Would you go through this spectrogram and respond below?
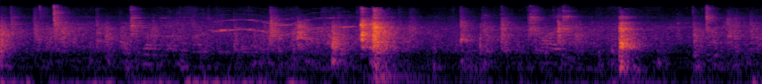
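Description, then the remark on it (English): A door is closed during a short break in a meeting, shutting with a solid thud partway through, followed later by a second, softer knock, all over a busy hum with faint voices murmuring in the background. “So, in the hall, close the door behind you.”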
